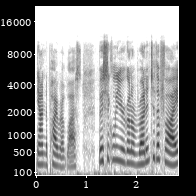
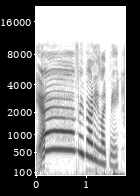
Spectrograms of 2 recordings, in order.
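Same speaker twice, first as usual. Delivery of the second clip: exaggerated insistence; 12 semitones higher than usual. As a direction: stretch it high, then slide down. Insisting everybody is like him.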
